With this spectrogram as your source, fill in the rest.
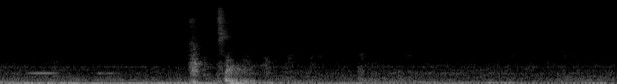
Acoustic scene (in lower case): bus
